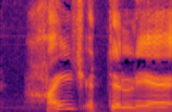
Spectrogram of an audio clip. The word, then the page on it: xay-ch'idilye: hupa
